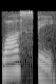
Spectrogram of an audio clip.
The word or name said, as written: Waspy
